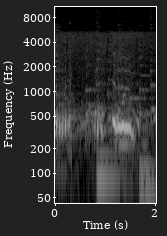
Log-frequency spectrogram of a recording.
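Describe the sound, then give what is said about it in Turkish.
A tumbler pigeon coos: a quick run of soft pulses, then a longer rolling, throaty coo with low hum-like tones underneath. No voices. “Aa, bu bir güvercin. Hem de taklacı bir güvercin.”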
